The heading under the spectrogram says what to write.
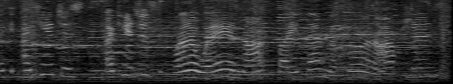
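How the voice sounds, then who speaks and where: A woman's voice: high-pitched, moderate pace. A woman livestreaming a game, giving casual, reactive, sweary commentary. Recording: game music and sounds behind.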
